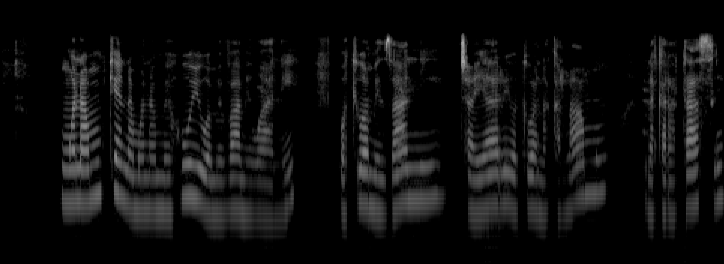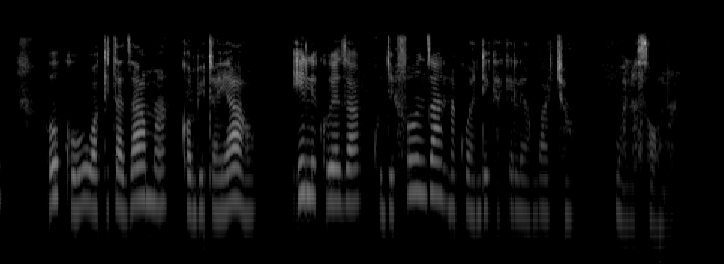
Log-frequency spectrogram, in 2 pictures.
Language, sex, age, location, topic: Swahili, female, 25-35, Nairobi, education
